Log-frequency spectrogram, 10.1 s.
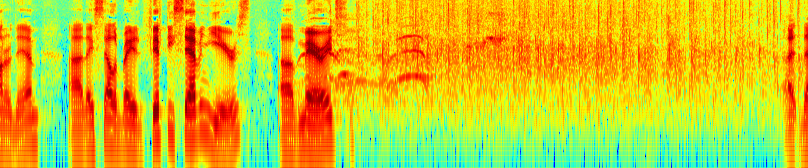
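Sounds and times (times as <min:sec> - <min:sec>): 
speech: 0:00.0 - 0:04.8, 0:09.8 - 0:10.1
audience applause: 0:04.1 - 0:10.1.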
